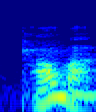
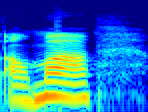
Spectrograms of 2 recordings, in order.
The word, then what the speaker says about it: Alma: current Venture which you're doing tell us about Elma yeah yeah happy to uh so first of all Alma for uh your listeners from Central Asia actually pronounce Alma but um you know as as your listeners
